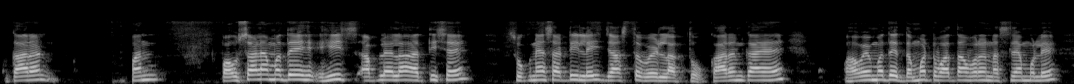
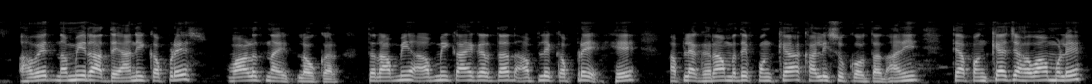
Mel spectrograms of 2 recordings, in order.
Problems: background sounds at intervals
